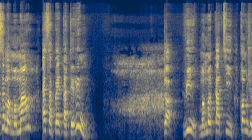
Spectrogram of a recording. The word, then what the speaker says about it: Catherine: Et quand on veut dire tout le nom, tout le prénom, on dit Catherine. Le E ne se prononce pas. Catherine.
